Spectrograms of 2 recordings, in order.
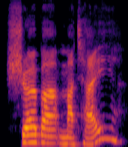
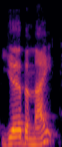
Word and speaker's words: yerba mate: So, he's um he's got a new channel under um Sherba Mate. I've been told it's pronounced. Uh the Australian the Australian in me called it Yerba Mate.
